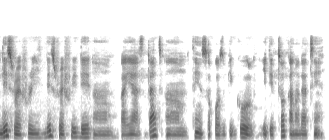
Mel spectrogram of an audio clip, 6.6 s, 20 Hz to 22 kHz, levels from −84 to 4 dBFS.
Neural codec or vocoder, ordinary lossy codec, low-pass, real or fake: none; none; none; real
